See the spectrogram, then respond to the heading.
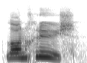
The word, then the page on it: lon-chraois: gaelic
